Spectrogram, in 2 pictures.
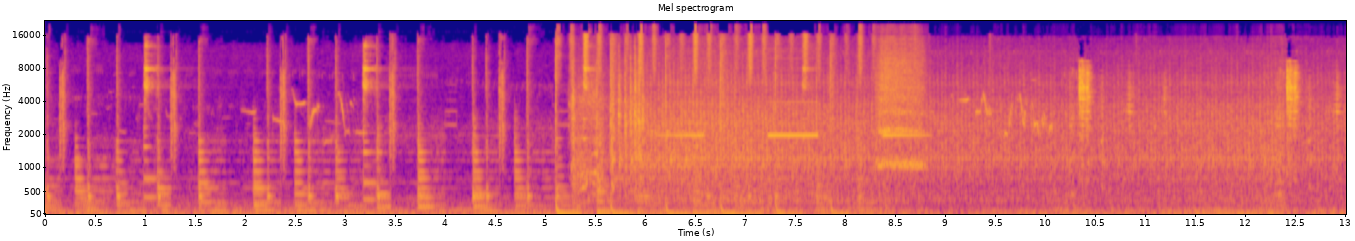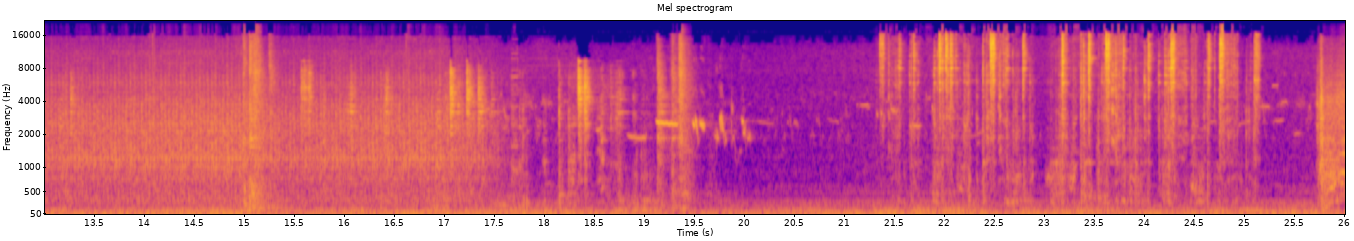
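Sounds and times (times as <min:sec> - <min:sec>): small engine running: 0:05.1 - 0:17.6, 0:21.4 - 0:25.2
clicks and knocks: 0:21.4 - 0:25.2.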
